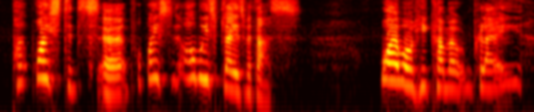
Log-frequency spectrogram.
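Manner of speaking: put-on high-pitched little kid, pleading; child's voice. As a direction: voice a small child missing a playmate.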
